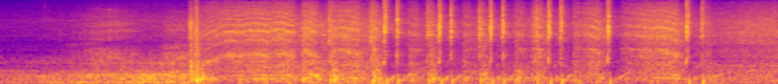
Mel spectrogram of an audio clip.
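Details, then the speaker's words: Dune buggy engine, first start: it catches in uneven, stumbling bursts with gaps between firing pulses, one side firing and the other not; misfire, owner suspects a stuck valve or a spark plug wire problem. "now one side firing over here but nothing over there it's kind of weird wonder if we got a valve stuck or something over there"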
